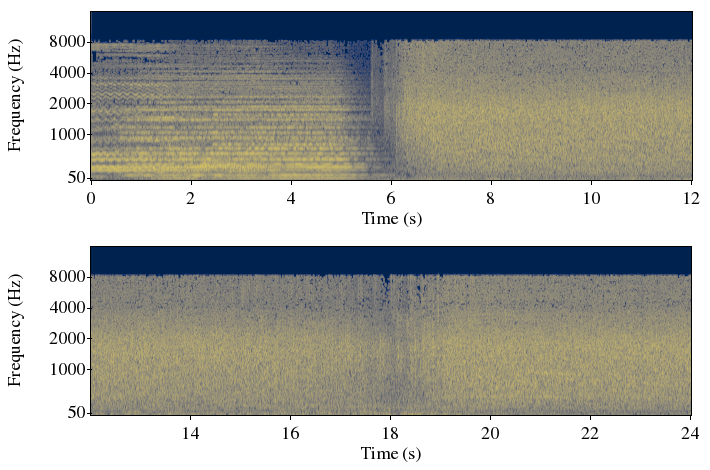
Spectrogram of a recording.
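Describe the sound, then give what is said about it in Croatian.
Long, loud applause from a crowd breaks out as a short stretch of tonal music ends, then continues as a dense, even wash of clapping for nearly twenty seconds with only a slight dip partway through. “nije baš bio planiran ovaj aplauz ovako dugo.”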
